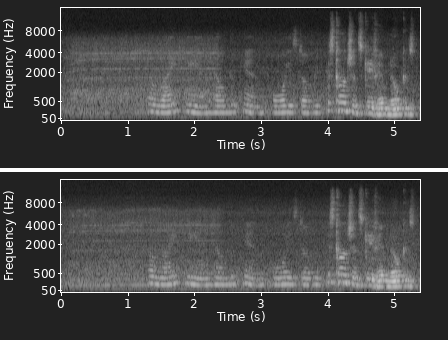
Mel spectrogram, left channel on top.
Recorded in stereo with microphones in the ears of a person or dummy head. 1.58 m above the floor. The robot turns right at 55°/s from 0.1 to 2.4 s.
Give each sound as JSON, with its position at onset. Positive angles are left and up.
{"t": 1.3, "sound": "a woman speaking", "azimuth_deg": 75, "distance_m": 0.9}
{"t": 4.0, "sound": "a man speaking", "side_deg": 15, "distance_m": 0.9}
